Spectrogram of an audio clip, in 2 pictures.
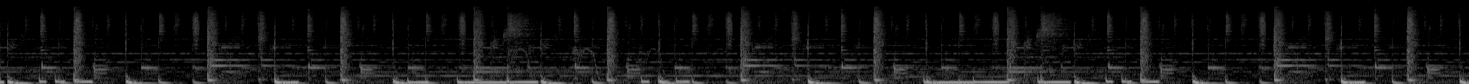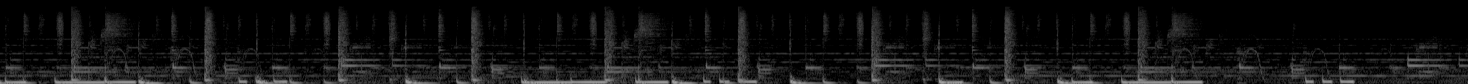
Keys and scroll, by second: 10.3 5, 12.3 Return, 24.7 ctrl+t, 27.3 Return.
